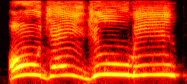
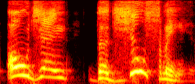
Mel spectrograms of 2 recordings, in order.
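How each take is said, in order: First: Juice is slurred so it sounds like Jew. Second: Juice is said clearly with its final s. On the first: "Cause that's how he said" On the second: "he's saying O J the Juice Man"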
